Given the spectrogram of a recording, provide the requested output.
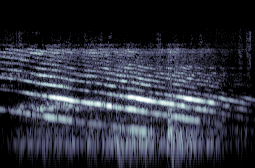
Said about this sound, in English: Shocked and dazed, but unharmed, she waited for the welcome sound of an ambulance siren.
